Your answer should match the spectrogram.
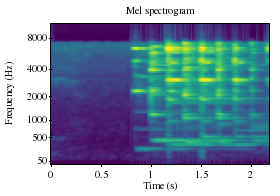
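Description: A phone ringtone goes off suddenly about a second in: a quick run of bright, tuned notes played in a repeating melody.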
